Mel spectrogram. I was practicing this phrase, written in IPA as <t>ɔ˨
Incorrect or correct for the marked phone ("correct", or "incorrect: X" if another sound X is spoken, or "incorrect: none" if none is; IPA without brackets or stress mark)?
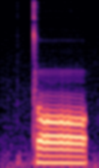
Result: correct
